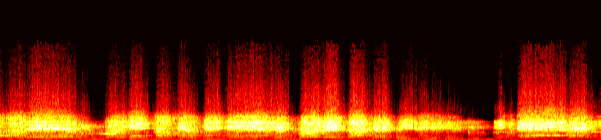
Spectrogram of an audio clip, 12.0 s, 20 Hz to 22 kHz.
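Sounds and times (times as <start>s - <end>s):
choir singing gospel song: 0.0s - 12.0s.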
